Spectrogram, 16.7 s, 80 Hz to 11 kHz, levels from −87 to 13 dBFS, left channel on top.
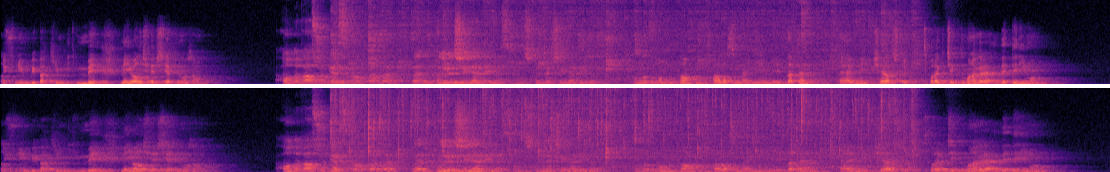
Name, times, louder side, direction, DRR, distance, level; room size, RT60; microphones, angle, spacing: voice 1, 0.0-3.0 9.4-12.2 12.5-13.6 13.9-15.6, left 4 dB, 75° left, 3 dB, 0.3 m, -28 dB
voice 2, 4.1-5.8 6.1-8.9 14.2-14.3, equal, 25° left, -4 dB, 0.5 m, -30 dB
Rain, 4.9-13.8, right 3 dB, 40° right, 0.3 m, -35 dB
4.3 x 2.1 x 2.4 m, 1.3 s
head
